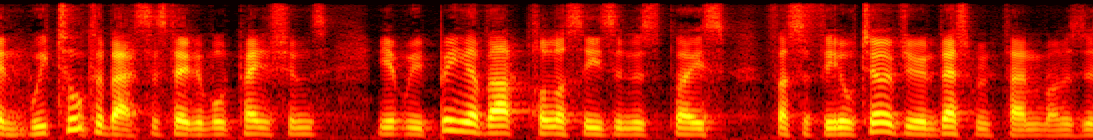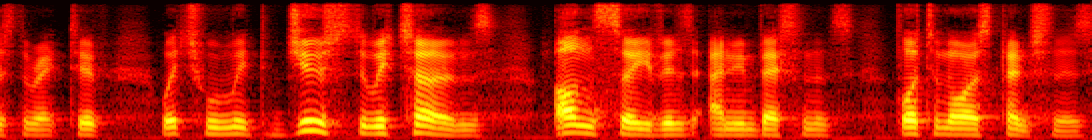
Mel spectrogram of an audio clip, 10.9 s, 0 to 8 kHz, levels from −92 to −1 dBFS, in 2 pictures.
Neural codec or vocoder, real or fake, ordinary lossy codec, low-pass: codec, 16 kHz, 0.5 kbps, FunCodec, trained on LibriTTS, 25 frames a second; fake; none; 7.2 kHz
